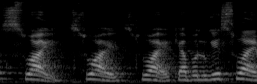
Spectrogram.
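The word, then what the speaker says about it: zwei: हैं ions one को बोलोगे आइंस टू को स्वाय स्वाय स्वाय क्या बोलोगे स्वाय मेरे साथ रिपीट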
